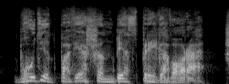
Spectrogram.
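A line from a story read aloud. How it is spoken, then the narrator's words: Hiss. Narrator (Russian): шипел майор Вольф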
